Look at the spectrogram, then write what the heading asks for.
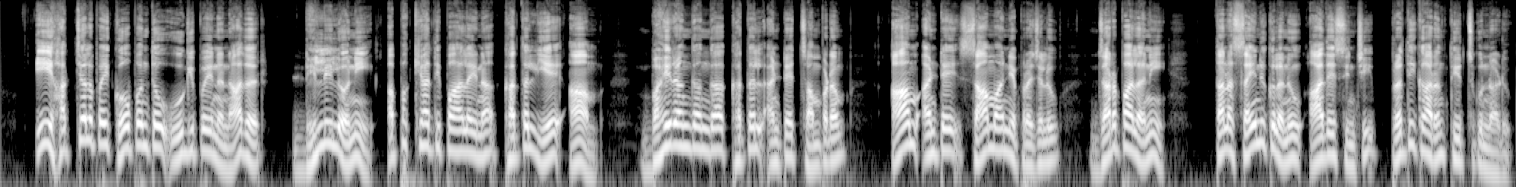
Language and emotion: Telugu, neutral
